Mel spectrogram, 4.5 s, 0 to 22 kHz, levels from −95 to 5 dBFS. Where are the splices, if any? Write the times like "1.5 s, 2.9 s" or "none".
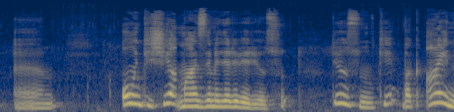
1.7 s

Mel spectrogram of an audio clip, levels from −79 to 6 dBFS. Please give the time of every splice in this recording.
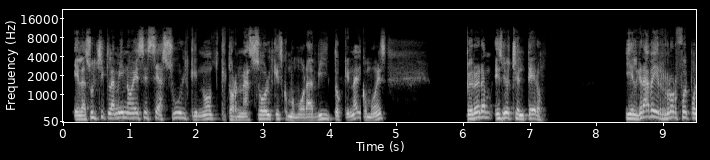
1.9 s, 2.5 s, 3.5 s, 4.5 s, 6.6 s

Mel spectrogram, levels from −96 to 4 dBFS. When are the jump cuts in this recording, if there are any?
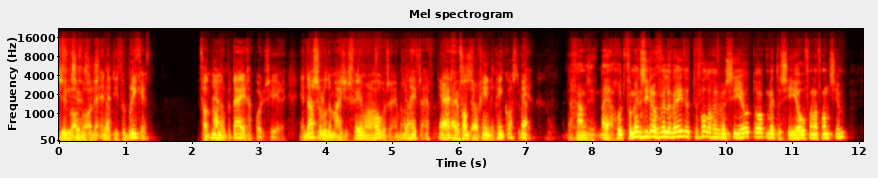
8.9 s, 10.8 s

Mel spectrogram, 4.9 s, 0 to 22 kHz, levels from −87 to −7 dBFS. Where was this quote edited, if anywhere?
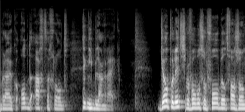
1.6 s, 3.7 s

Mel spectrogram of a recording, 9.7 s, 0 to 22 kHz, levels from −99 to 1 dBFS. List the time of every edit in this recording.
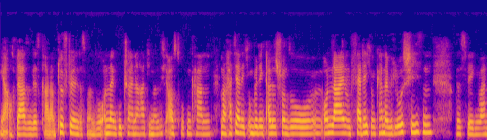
4.3 s

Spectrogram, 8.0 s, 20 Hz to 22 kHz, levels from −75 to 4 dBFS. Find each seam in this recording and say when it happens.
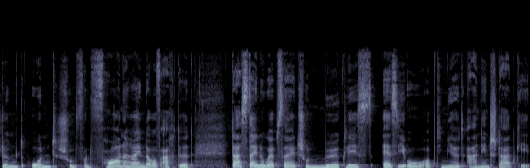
none

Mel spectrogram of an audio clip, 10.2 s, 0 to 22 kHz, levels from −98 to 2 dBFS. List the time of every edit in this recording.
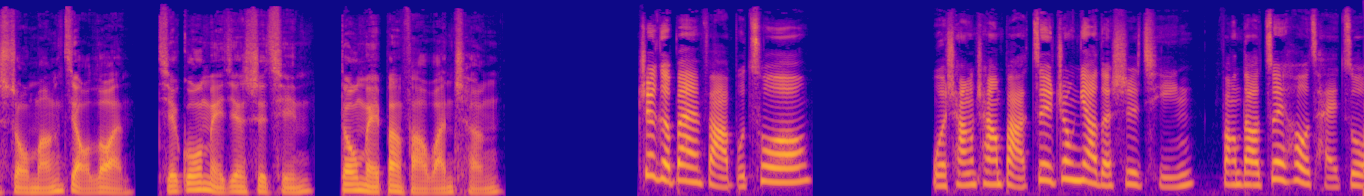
1.1 s

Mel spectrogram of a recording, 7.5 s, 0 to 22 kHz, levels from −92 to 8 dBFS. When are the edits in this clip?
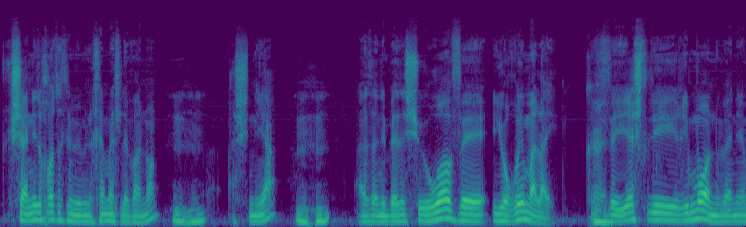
1.6 s, 4.9 s, 5.7 s

